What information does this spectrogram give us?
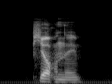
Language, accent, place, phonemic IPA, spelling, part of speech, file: French, France, Lyon, /pjɔʁ.ne/, piorner, verb, LL-Q150 (fra)-piorner.wav
- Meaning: to whine, moan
